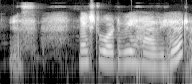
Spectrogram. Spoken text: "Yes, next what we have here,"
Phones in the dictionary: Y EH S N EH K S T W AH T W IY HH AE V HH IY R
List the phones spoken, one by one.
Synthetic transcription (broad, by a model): Y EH S N EH K S T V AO T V IY HH AE V HH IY R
